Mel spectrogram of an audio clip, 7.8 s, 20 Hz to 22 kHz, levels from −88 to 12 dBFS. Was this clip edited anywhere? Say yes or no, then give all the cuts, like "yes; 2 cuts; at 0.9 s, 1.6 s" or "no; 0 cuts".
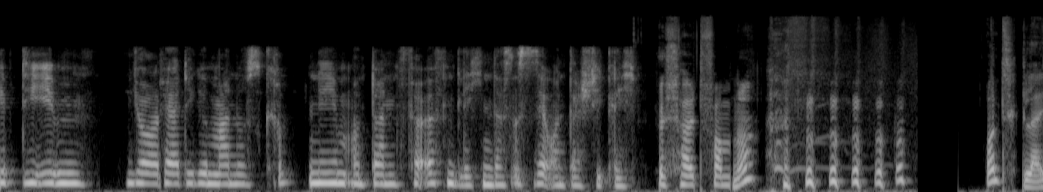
yes; 3 cuts; at 1.2 s, 4.0 s, 5.5 s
